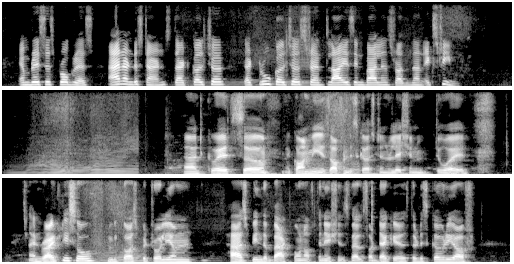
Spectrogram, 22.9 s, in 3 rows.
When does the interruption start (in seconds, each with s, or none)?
none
